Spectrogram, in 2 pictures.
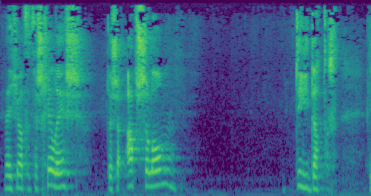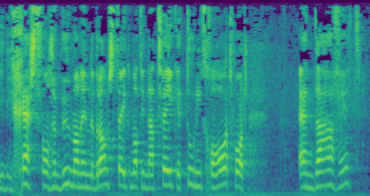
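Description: A preacher with a notably high voice works through his sermon at a slow, deliberate pace. He presses hard on key phrases, then lets his voice sink low and soft. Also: fairly even intonation. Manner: earnest preaching, rising to loud emphasis then dropping low.

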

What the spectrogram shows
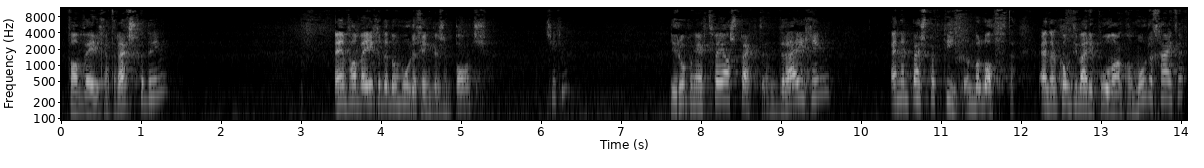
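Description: High-voiced man preaching earnestly. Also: lively intonation, normal speed, pauses often. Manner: earnest, swinging between emphatic raised lines and hushed tender phrases; uses old biblical phrasing and rhetorical questions. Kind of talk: sermon.

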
